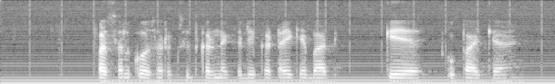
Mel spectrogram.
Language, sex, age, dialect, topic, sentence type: Hindi, male, 46-50, Marwari Dhudhari, agriculture, question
